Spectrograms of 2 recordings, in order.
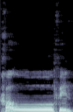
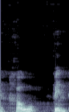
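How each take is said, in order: First: खौफिन with the "au" dragged out long; over-stretched खौफिन, a bit louder; wrong, stretched. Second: खौफिन slowly, "au" not stretched; short diphthong. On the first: Teacher shows students the overlong खौफिन mistake. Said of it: "फ़र्ज़ किया इसको खींचें". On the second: Teacher models an unstretched खौफिन for students. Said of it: "ज़्यादा आप लंबा नहीं करेंगे". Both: Shown as a demonstration.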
